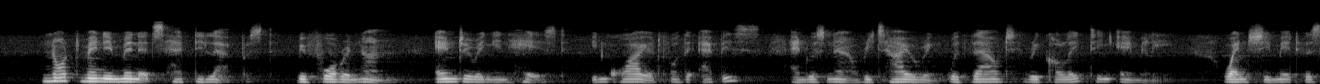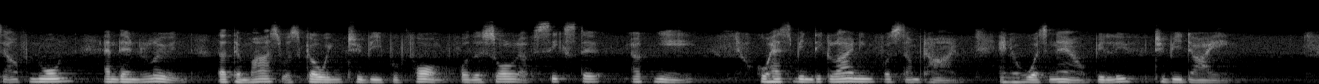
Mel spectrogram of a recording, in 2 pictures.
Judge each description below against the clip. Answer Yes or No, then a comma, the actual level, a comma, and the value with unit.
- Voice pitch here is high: No, low, 120 Hz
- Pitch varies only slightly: Yes, narrow, 2.3 semitones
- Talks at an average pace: No, slow, 130 wpm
